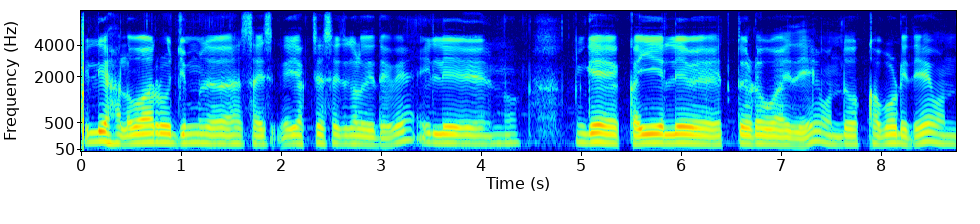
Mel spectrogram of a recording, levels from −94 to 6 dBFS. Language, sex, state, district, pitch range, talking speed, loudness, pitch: Kannada, male, Karnataka, Dharwad, 125-140 Hz, 75 wpm, -31 LUFS, 135 Hz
